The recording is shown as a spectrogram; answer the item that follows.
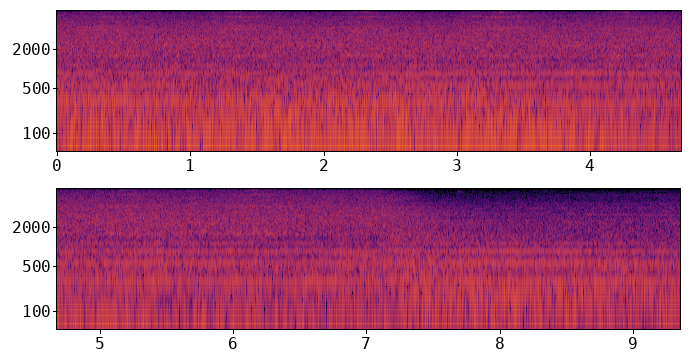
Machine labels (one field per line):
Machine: fan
